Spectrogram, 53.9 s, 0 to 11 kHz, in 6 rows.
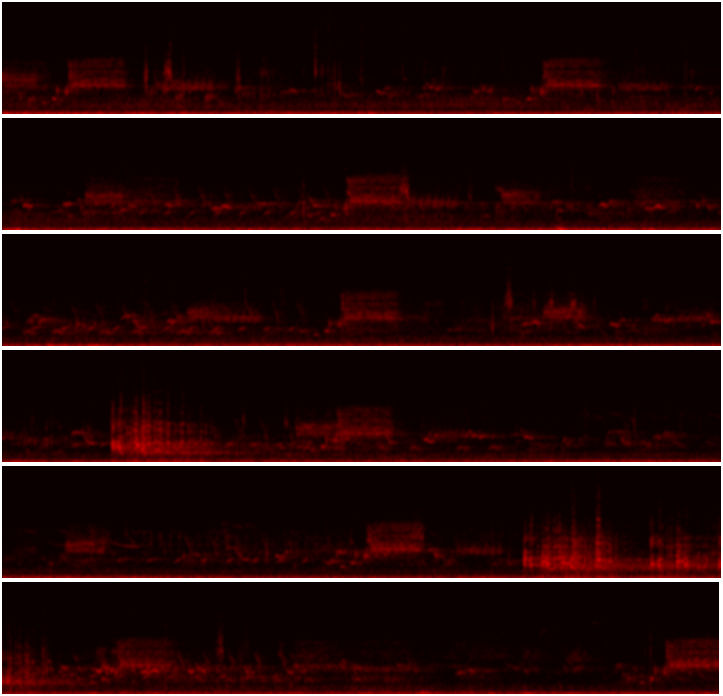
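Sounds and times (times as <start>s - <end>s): bird calls: 23.8s - 53.9s
turkeys gobbling: 28.3s - 30.0s, 42.4s - 46.9s.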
